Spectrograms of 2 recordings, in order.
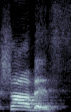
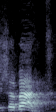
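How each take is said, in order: First: It is said in the American Hebrew way. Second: It is said in the speaker's own Hebrew way.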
